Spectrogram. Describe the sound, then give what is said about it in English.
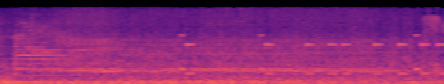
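A train rumbles steadily through a railway tunnel, a constant loud roar with low drone and faint metallic tonal squeals and whines riding on top, no one talking. “That's why you need tunnels like this one when there's something to get through.”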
